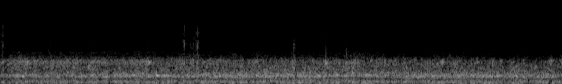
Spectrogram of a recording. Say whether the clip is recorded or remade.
remade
